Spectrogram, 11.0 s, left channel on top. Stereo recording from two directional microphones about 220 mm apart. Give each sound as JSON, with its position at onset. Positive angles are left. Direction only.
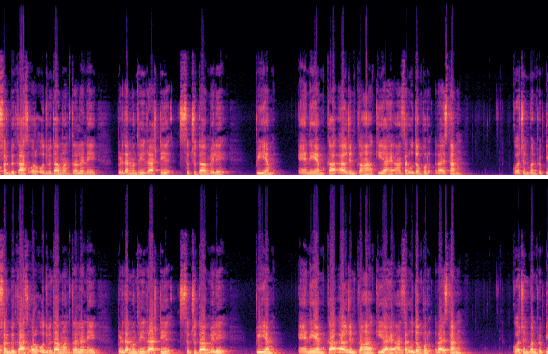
{"t": 0.0, "sound": "a man's voice", "side_deg": 20}
{"t": 10.2, "sound": "speech", "side_deg": 20}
